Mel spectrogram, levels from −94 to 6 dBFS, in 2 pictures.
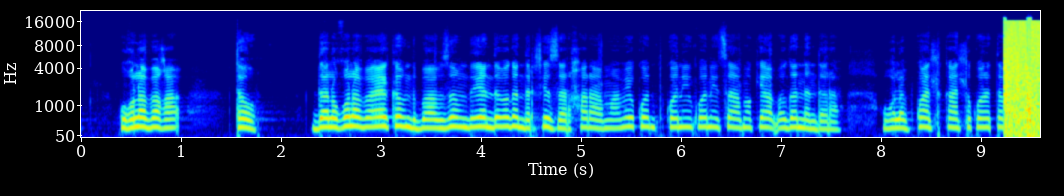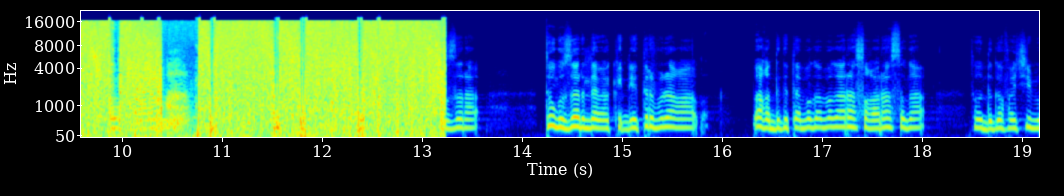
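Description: Samples built from the wrong bytes, from 9.23 to 13.23 s, just after "kwa theka thig kwana": each sample's bytes are combined in the wrong order or alignment, so the rapidly varying low bits dominate. The speech becomes loud, harsh broadband noise for four seconds, close to white on the louder sounds.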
